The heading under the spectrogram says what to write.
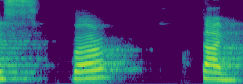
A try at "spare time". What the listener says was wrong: Bukan spur.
